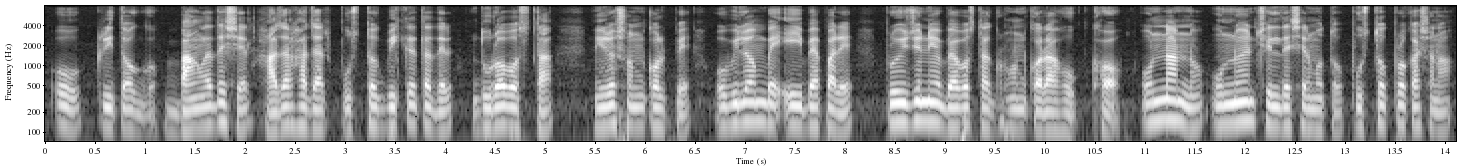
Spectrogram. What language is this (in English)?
Bangla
